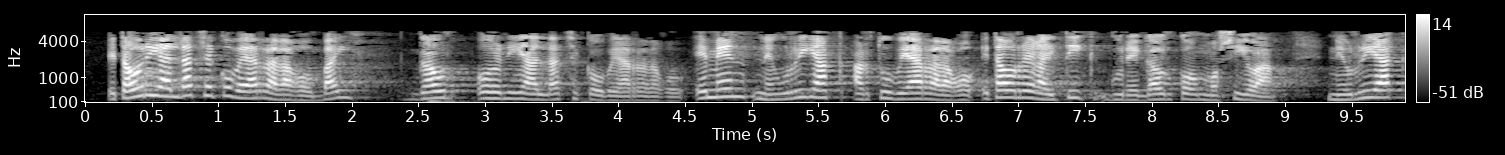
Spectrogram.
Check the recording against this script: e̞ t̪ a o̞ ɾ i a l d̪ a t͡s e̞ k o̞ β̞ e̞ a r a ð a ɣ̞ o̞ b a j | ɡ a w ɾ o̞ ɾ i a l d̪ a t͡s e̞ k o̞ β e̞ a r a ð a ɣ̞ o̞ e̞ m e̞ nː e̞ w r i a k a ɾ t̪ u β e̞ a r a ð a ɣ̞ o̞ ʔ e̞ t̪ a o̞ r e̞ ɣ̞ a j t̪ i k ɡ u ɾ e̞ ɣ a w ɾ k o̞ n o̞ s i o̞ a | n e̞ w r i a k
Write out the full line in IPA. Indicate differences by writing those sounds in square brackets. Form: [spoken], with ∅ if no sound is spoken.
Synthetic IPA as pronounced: e̞ t̪ a o̞ ɾ i a l d̪ a t͡s e̞ k o̞ β̞ e̞ a r a ð a ɣ̞ o̞ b a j | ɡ a w ɾ o̞ ɾ i a l d̪ a t͡s e̞ k o̞ β e̞ a r a ð a ɣ̞ o̞ e̞ m e̞ nː e̞ w r i a k a ɾ t̪ u β e̞ a r a ð a ɣ̞ o̞ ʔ e̞ t̪ a o̞ r e̞ ɣ̞ a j t̪ i k ɡ u ɾ e̞ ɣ a w ɾ k o̞ [m] o̞ s i o̞ a | n e̞ w r i a k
